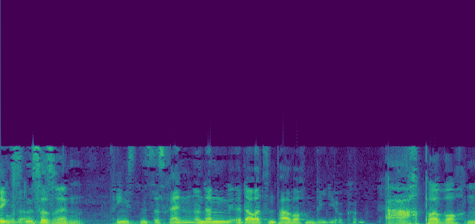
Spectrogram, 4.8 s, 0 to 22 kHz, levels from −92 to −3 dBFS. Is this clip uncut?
no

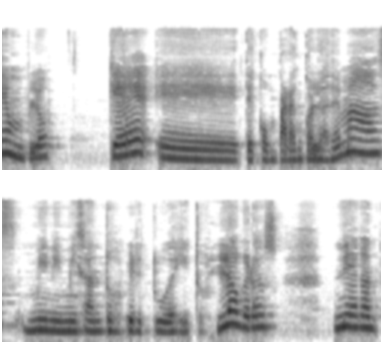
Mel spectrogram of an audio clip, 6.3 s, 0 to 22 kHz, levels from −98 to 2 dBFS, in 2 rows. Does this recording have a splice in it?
no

